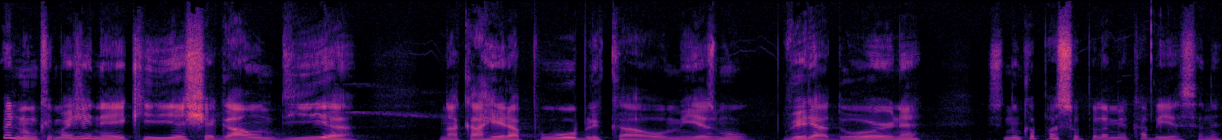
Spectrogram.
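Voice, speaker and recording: Dark and mellow in tone, a man of medium pitch speaks at a fairly slow pace with lively intonation. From São Paulo state, Brazil. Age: 40s. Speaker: municipal planning secretary, architect; interview guest. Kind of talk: interview. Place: studio. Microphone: studio mic.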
